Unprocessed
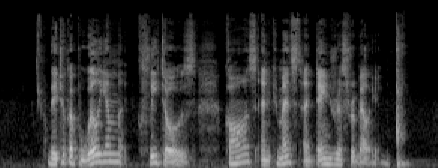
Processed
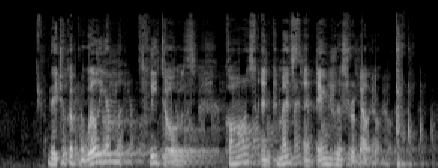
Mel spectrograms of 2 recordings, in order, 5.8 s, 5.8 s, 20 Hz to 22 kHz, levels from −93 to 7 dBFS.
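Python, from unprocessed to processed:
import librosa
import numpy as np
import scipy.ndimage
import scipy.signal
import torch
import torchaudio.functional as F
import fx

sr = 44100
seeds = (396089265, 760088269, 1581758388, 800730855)

p1 = fx.peak_eq(x, sr, hz=780.0, db=4.5, octaves=1.5)
p2 = p1 + fx.echo_tape(p1, sr, ms=153, feedback_pct=62, wet_db=-11.0, lp_hz=1500.0, drive_db=4.0, wow_cents=29, dry=0)
y = fx.filter_held_notch(p2, sr, hz=11.0, low_hz=530.0, high_hz=5600.0)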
